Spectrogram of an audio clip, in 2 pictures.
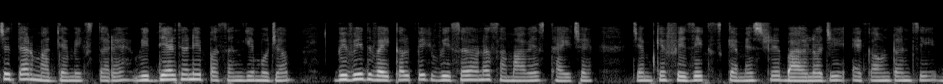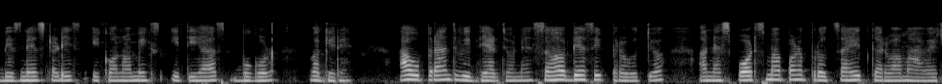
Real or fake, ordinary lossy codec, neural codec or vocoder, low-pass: fake; none; codec, 16 kHz, 8 kbps, FreqCodec, smaller model; 7.2 kHz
